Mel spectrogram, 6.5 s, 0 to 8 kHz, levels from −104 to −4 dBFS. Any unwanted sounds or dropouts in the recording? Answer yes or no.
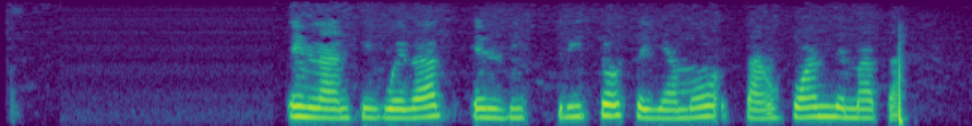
no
